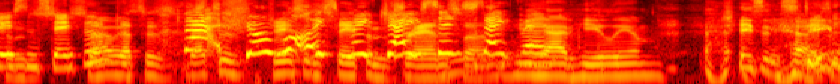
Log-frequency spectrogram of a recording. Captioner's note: cockney voice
